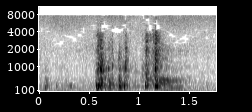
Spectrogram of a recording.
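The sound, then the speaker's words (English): A kit is opened to take out chalk, with two short clusters of clattering and rattling handling noise about half a second apart, over a quiet background. “Wait till I get some chalk out of this kit.”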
